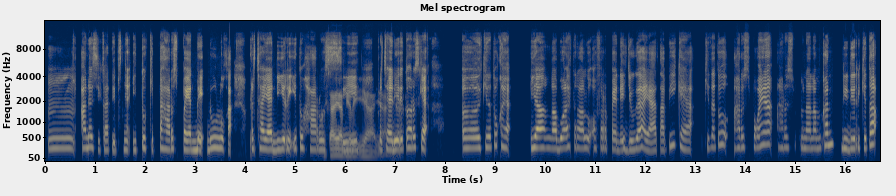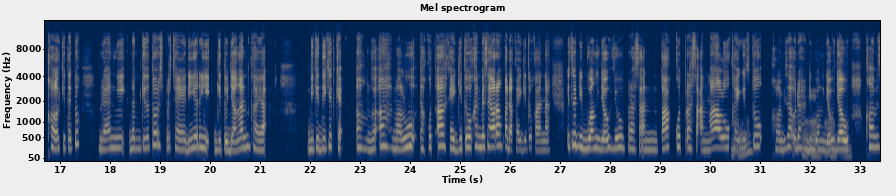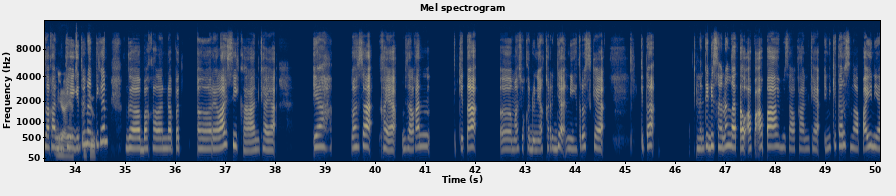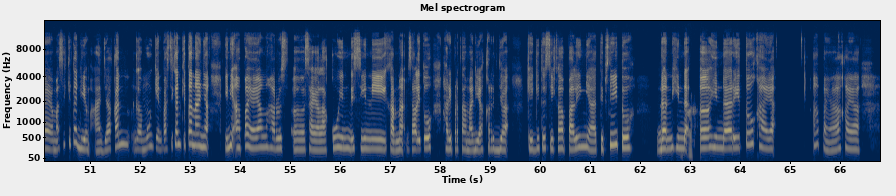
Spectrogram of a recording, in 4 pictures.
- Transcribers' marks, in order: in English: "over"
- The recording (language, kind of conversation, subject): Indonesian, podcast, Bagaimana cara kamu memulai percakapan dengan orang baru?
